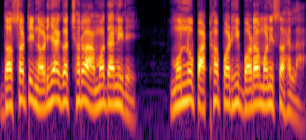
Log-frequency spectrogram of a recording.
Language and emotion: Odia, neutral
